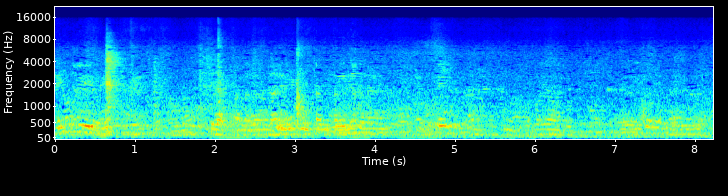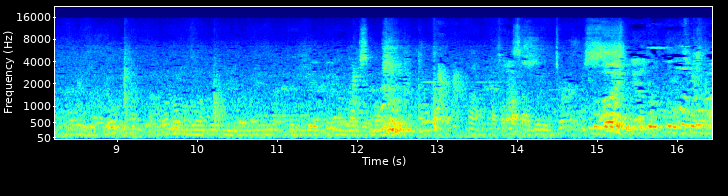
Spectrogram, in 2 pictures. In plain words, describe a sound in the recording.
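A crowd of people chatters steadily.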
